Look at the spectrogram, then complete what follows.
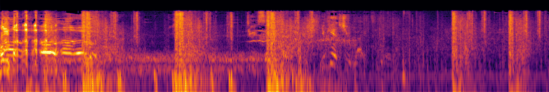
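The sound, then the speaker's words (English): Rifle gunfire in a video game: five or six loud, sharp shots fired at irregular intervals, each cracking out and ringing off, with a voice briefly heard at the start and a low rumble underneath. “They don't like the crappy rifle.”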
